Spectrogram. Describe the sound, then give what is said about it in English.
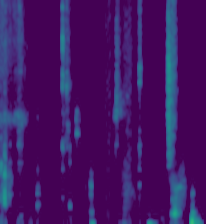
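Black and white dice clatter across a tabletop during a tabletop role-playing game, rolled for strikes against the characters Otham and Meep: a quick, irregular, fairly quiet burst of clicks and knocks, with a couple of heavier thuds as they settle near the end. “Black dice is Otham and White's Meep.”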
